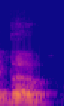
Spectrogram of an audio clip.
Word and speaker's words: Bo: Yeah, and speaking of mispronounced, Bo, do we call you Bo or do we call you Boo?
